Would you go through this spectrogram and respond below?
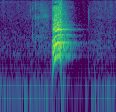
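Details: A pet dog talking to its owner, giving one short, sharp, bright bark that rises and falls quickly, with faint low background rumble before and after.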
